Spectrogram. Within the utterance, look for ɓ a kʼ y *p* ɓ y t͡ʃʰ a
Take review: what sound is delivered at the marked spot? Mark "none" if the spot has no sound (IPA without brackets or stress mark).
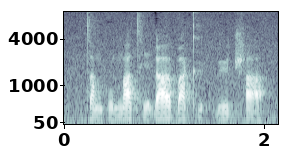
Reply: p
